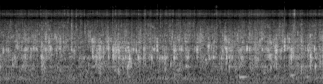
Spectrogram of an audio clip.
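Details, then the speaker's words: Ram 2500 heater core being flushed with a water hose for low heat, no cleaner used, after a blockage or air gap blew out. A strong, continuous gush with no sputter means clear flow. After refitting the hose, heat was at about 90% at 154°. "that's a lot of pressure. It's done flushing."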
